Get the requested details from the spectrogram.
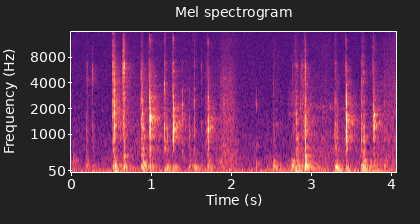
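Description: A slim white full-size computer keyboard with plastic keys is pressed with single fingertip taps and short typing bursts, giving about 18 sharp, clicky keystrokes. Each tap is bright and dies away almost at once, with brief quiet gaps between the bursts.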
